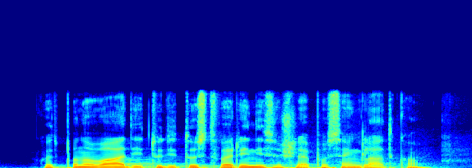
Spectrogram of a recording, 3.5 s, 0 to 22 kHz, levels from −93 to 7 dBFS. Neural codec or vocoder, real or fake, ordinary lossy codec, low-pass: vocoder, 44.1 kHz, 128 mel bands every 256 samples, BigVGAN v2; fake; none; 9.9 kHz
